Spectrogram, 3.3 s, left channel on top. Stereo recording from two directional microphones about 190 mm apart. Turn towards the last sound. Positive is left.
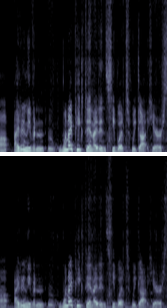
turn(degrees=35)  # may be behind; listen again after turning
